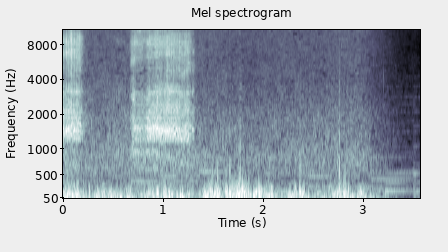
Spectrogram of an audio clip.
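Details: Hooded crow, UK, giving one of its most common calls, two harsh, grating caws, a short one then a longer drawn-out one, over steady background music.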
